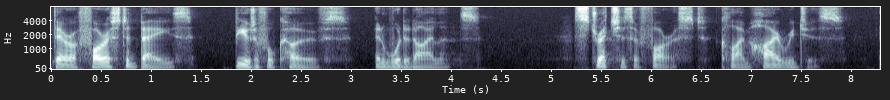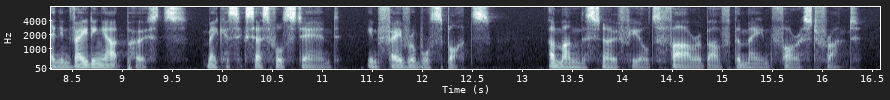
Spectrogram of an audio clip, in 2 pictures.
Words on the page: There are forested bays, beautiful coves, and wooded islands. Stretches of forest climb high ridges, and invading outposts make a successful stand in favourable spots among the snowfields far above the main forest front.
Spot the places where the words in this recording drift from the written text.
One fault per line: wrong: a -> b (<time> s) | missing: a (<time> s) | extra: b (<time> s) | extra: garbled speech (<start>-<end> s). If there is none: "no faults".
no faults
